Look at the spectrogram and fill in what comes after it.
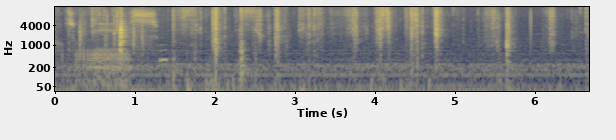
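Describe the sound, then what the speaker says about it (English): Oracle cards shuffled by hand, a string of soft flicking and snapping clicks, with a voice speaking briefly at the start over a low room hum. "I'm going to pull some oracle cards too to go along with this"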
